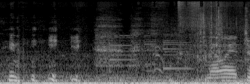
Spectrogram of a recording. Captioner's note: laughing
